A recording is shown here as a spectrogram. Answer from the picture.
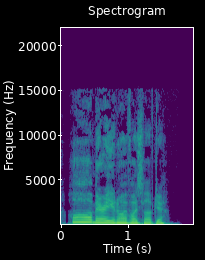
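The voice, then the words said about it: Put-on Irish accent. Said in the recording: “I always have this phrase that I say to do my Irish accent.”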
